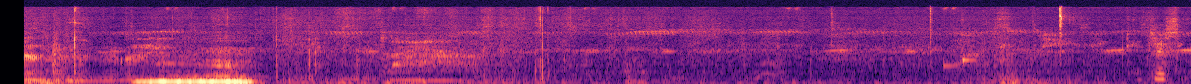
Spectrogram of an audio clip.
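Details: A lion in Kruger gives one deep, rumbling roar, followed by quieter outdoor background sound.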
